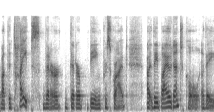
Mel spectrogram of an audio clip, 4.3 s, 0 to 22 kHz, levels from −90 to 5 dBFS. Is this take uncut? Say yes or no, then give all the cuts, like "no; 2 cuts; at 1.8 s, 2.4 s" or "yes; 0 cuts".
no; 1 cut; at 1.3 s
